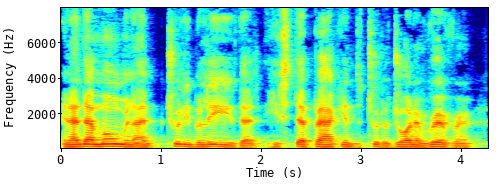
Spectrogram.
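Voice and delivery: ordinary talk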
